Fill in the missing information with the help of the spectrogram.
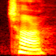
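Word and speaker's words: चर: It's pronounced char. It's spelled the same way, but it's a root word that means to move.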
